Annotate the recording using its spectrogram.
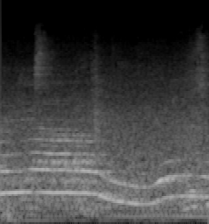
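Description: A long, high-pitched drawn-out vocal sound, held level for over a second, then dipping in pitch and rising again near the end.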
